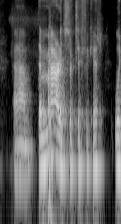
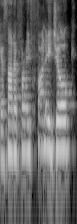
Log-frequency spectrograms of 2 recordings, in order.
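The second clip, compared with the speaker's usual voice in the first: higher-pitched retort, imitating an annoyed wife; lightly acted indignation, pitched up; mock angry wife; 7 semitones higher than usual. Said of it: "very angry with me".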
